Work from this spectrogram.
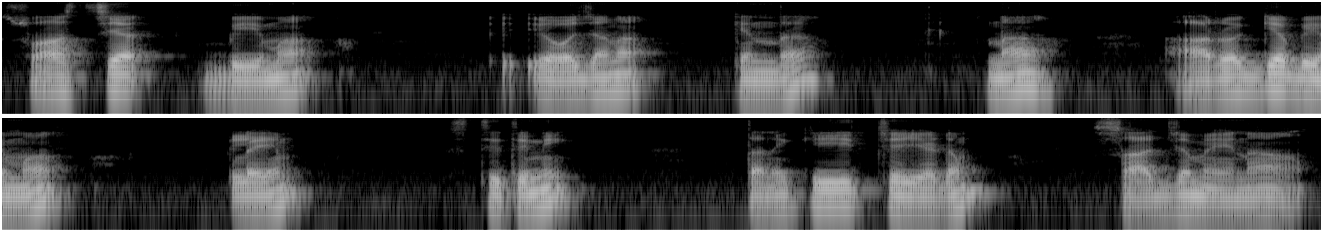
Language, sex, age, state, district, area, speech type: Telugu, male, 45-60, Andhra Pradesh, N T Rama Rao, urban, read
